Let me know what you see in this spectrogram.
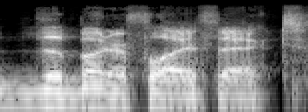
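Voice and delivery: movie trailer narrator style voice.

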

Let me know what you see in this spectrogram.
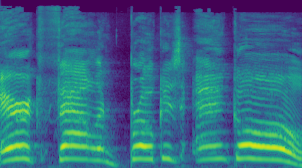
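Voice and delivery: loud, high-pitched calling out.

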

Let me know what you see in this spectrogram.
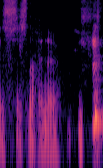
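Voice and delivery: mock-weary, unvoiced, soft, laughing whisper.

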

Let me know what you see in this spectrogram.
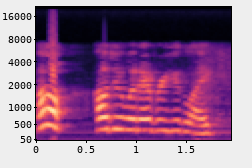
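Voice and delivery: high, loud eager dog voice. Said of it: "He's just like".

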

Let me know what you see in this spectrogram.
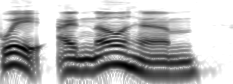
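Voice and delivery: plain

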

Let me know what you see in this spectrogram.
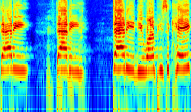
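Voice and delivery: shrill, high, loud, far-pitched yell. Describing yelling to your dad from the kitchen, imitating someone yelling. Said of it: "you yell to your dad".

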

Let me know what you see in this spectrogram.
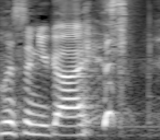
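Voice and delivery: ordinary delivery

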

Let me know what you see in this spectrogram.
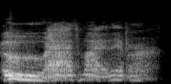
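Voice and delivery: eerie, booming, high, slow, drawn-out ghost voice. Storyteller voicing a ghost drawing close to Mina: ghost voice. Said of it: "I'm really enjoying the ghost voice".

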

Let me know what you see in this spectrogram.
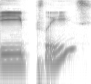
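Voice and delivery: rising, question-like intonation. Reworking a character's line as a question: rising question intonation. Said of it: "just the question mark".

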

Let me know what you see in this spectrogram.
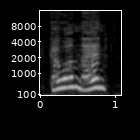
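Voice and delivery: whisper through gritted teeth. Reading a story aloud, voice a character whispering through gritted teeth. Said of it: "she was whispering through gritted teeth".

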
